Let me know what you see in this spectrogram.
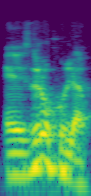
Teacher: Porque la tonicidad está en dru.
